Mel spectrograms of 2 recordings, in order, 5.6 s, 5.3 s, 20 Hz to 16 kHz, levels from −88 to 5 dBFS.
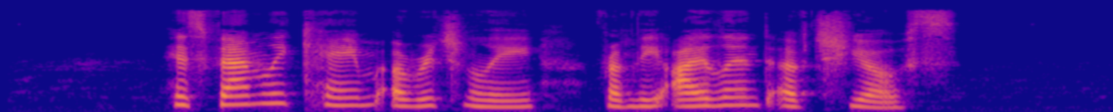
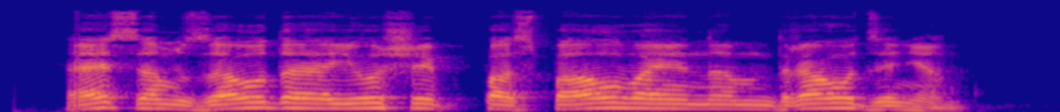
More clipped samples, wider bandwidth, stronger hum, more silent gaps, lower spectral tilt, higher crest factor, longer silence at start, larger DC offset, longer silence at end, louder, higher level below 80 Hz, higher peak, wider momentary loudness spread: neither; about the same, 11.5 kHz vs 11.5 kHz; first, 60 Hz at -70 dBFS vs none; neither; second, -3.5 dB/octave vs -5.5 dB/octave; first, 24 dB vs 14 dB; first, 0.85 s vs 0.35 s; neither; first, 0.8 s vs 0.5 s; about the same, -26 LUFS vs -24 LUFS; second, -76 dBFS vs -64 dBFS; first, -4 dBFS vs -10 dBFS; first, 14 LU vs 8 LU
